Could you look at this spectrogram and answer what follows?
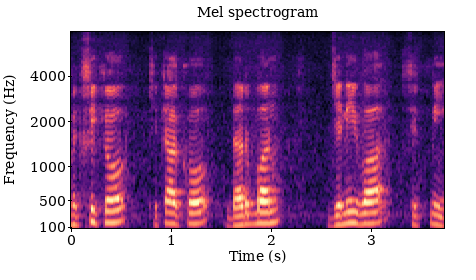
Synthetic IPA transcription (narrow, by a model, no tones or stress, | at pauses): mɛksikoːt͡ʃɪkaːkoːɖɐɾbən | d͡ʑɐniːʋasɪʈni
